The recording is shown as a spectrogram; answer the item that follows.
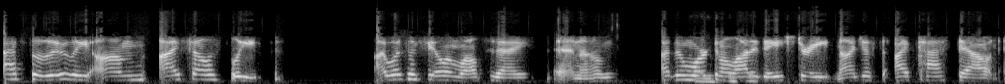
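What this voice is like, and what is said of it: Rough, croaky, unwell-sounding voice. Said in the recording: “You sound awful, ... you got something caught in your throat”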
